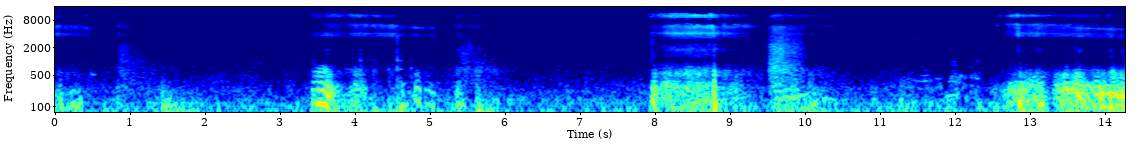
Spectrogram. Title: Snoring baby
